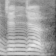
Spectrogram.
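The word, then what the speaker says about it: ginger: जिंजर।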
